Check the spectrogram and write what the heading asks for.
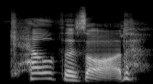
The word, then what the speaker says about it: Kel'Thuzad: I was dressed as a 10-foot skeleton monster Kel'Thuzad heaving included how to pronounce it kel'thuzad his waist was approximately on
